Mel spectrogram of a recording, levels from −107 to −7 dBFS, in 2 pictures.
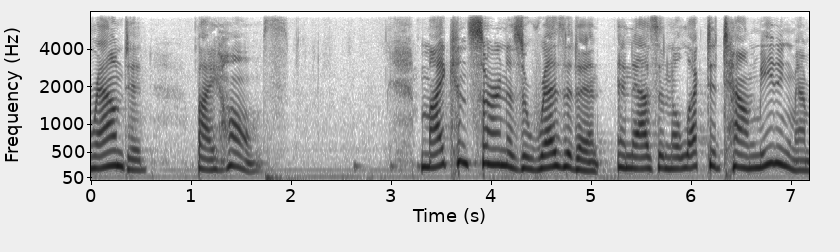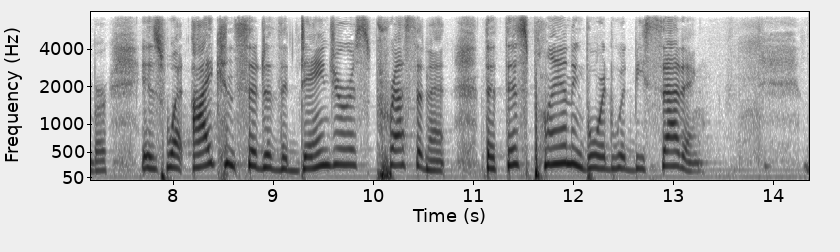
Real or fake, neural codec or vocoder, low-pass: real; none; 7.2 kHz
